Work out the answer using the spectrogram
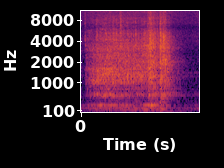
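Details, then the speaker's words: Scrapyard CD-ROM drive with a harsh tray eject: a coarse, buzzing whirr with uneven chatter; it spins up a little and stops, and won't read a CD-ROM or an original Windows 98 disc. A rough, non-working mechanism. "rough let's try again it spins up a little bit and then it stops"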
